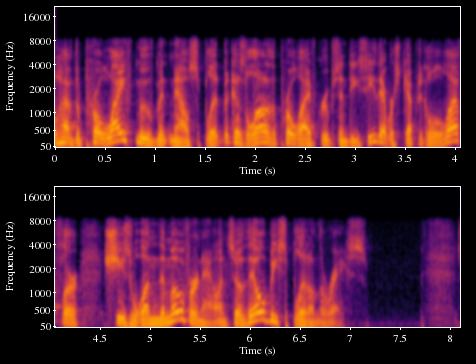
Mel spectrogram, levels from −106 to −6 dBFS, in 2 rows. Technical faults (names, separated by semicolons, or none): none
